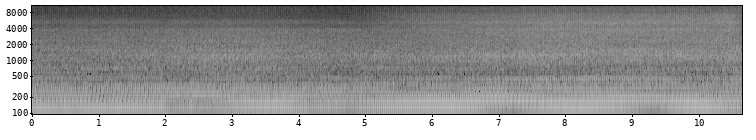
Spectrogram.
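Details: Nissan S15 SR20 with Garrett T28 turbo, after replacing the turbo and manifold gaskets and fitting lock plates following a boost and exhaust leak: a steady, even, quiet idle with no ticking or puffing.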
